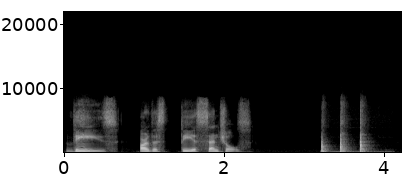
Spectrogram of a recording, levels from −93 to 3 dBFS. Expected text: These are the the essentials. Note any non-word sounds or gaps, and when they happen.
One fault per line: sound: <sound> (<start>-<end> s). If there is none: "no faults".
sound: thud (3.2-4.1 s)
